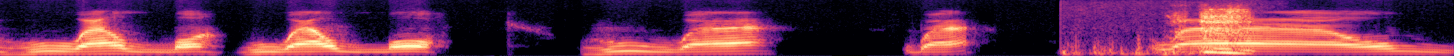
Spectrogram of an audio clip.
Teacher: Wawunya terbawa huruf Allah tebal. Wanya itu sebenarnya tipis.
